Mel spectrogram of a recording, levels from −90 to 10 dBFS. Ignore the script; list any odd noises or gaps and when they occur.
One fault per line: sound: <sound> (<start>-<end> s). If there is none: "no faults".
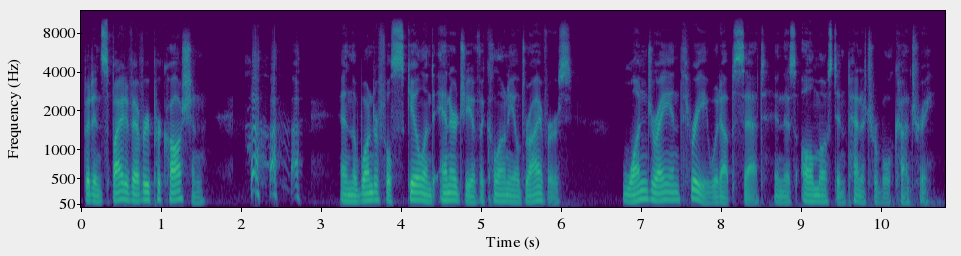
sound: laugh (2.1-2.8 s)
